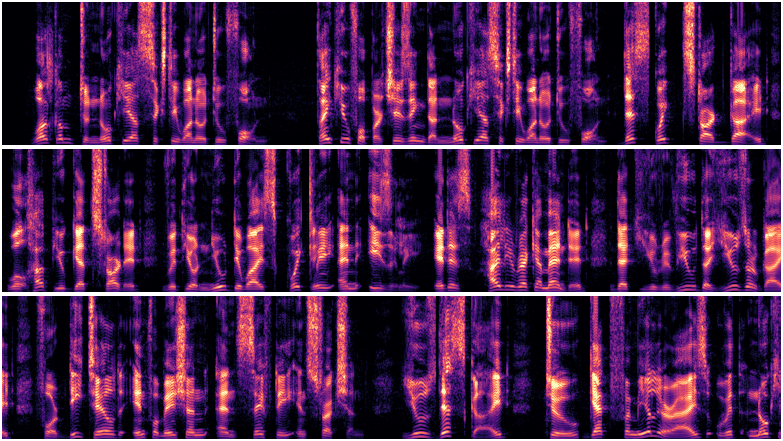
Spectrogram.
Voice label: Indian Accent; foreign languages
